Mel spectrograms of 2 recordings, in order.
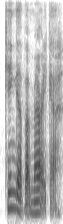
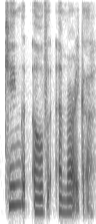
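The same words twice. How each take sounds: First: The V is linked straight into the next vowel. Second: The V is kept apart from the next vowel.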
